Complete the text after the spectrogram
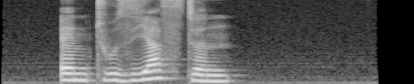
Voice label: "enthusiasten", German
